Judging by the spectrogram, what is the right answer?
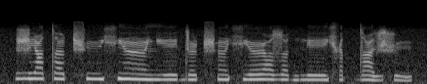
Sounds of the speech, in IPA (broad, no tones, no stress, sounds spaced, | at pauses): ʐ i tˤ e ʈ͡ʂʰ y xʲ œ̃ː lʲ eː d œ ʈ͡ʂʰ œ̃ xʲ œː zˤ y d n eː xʲ ə tˤ dˤ ø z ʂ y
